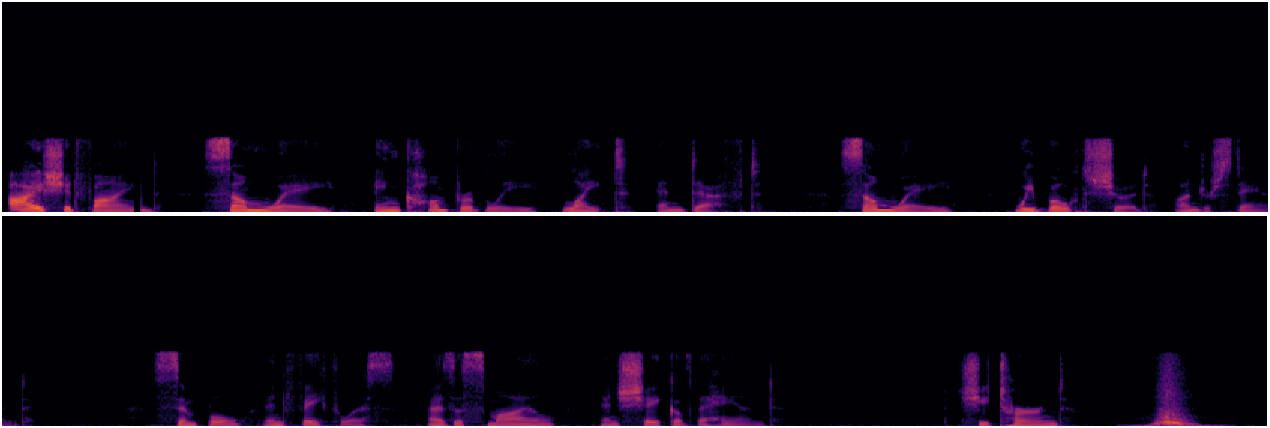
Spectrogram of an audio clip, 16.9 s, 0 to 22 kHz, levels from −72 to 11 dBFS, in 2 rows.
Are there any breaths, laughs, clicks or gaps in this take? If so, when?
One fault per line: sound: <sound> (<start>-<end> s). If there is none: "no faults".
sound: dropout (0.9-0.9 s)
sound: whoosh (15.9-16.7 s)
